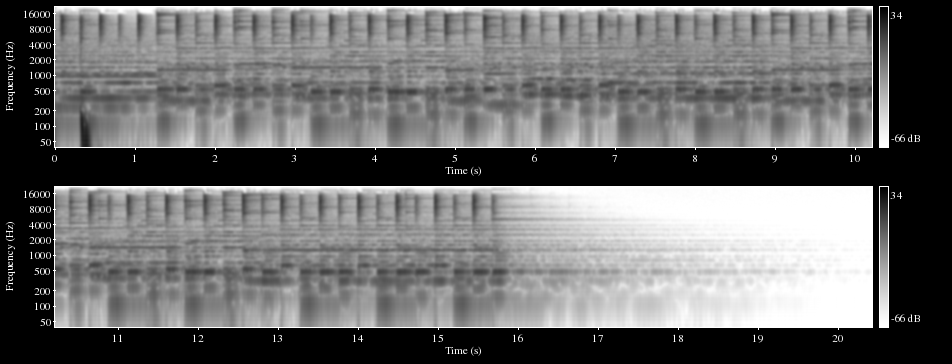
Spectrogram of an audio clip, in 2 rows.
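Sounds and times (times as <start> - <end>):
orchestral polka: 0.0 - 15.8.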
